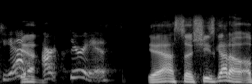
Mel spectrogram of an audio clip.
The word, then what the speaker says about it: ArtCurious: ArtCurious.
